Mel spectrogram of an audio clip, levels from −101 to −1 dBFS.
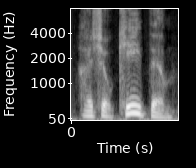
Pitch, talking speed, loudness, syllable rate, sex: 135 Hz, 225 wpm, -17 LUFS, 4.8 syllables/s, male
